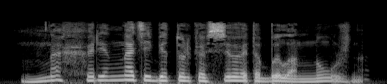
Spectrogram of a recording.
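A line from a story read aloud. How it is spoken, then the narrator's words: Weary question. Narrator (Russian): устало спросил Муха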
